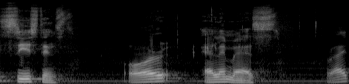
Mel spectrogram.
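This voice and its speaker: A man speaks with a Portuguese accent and ordinary pitch variation. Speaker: university researcher. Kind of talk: conference presentation. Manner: halting, many fillers.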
